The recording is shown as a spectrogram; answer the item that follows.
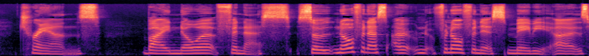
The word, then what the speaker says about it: Noah Finnce: So Noah Finnce, is how you pronounce it.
